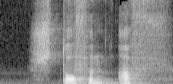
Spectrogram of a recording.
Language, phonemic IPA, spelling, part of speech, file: Dutch, /ˈstɔfə(n) ˈɑf/, stoffen af, verb, Nl-stoffen af.ogg
- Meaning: inflection of afstoffen: 1. plural present indicative 2. plural present subjunctive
